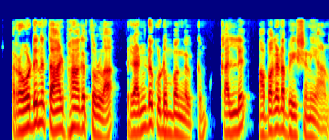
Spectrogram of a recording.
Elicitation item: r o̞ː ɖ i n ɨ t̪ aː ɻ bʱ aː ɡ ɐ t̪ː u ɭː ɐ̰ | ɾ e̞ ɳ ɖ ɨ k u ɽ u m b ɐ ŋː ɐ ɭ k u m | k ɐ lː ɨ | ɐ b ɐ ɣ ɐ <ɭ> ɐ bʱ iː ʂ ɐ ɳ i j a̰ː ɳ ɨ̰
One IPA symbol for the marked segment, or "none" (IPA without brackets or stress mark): ɽ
